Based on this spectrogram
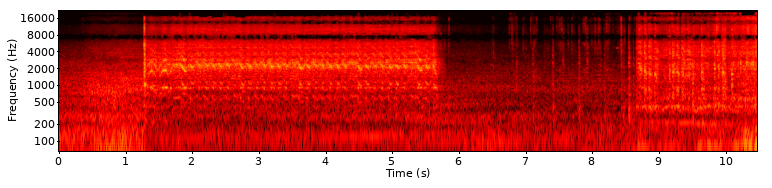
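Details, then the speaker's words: Car engine cranks, catches, and runs rough and lumpy with a heavy, uneven misfire. The distributor cap had come loose with both clips undone, and the rotor had burned away the inside of the cap. "Okay, I just figured it out. My distributor cap came loose. So, that would explain how heavily it was misfiring."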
